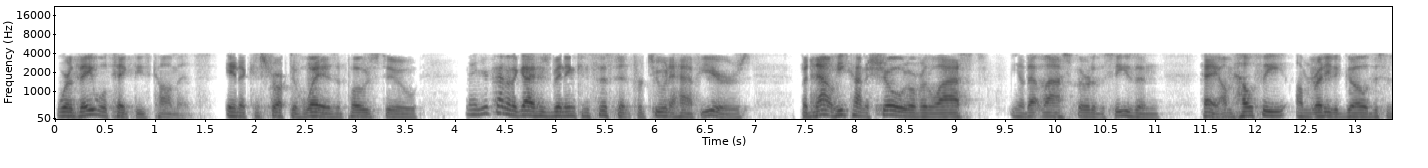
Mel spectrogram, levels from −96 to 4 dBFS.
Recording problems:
garbled, watery; badly; nothing above 4 kHz
abrupt cut into speech; at the end

